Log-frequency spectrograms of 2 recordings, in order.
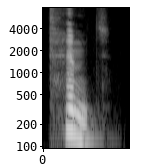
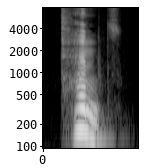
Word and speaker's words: فهمت: The word starts with an F sound, followed immediately by an H sound, as in Henry. Listen and repeat. – فهمت. فهمت.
